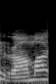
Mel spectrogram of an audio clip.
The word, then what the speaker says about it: रामा: संस्कृत में राम को रामा लिखा जाता है और पढ़ा भी रामा जाता है, इसीलिए जब इसे इंग्लिश में लिखोगे तो रामा लिखा जाएगा। And this is a right and formal way to pronounce it. Simple राम बोलना इनफॉर्मल हो जाता है।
